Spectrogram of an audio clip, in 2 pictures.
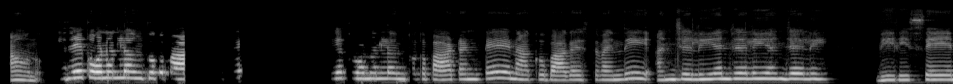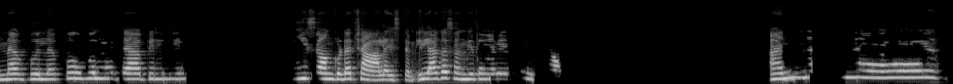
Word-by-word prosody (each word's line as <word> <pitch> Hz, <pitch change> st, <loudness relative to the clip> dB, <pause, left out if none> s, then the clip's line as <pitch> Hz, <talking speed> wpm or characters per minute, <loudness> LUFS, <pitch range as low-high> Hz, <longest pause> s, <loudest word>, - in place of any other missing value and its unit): అవును. 200 Hz, -3 st, -4 dB, 0.3 s
ఇదే 295 Hz, +4 st, +5 dB
కోణంలో 300 Hz, 0 st, +6 dB
ఇంకొక 285 Hz, 0 st, 0 dB
పాటంటే, 250 Hz, +3 st, -1 dB, 0.9 s
ఇదే 280 Hz, +1 st, -1 dB
కోణంలో 270 Hz, 0 st, 0 dB
ఇంకొక 250 Hz, 0 st, -6 dB
పాటంటే 235 Hz, +4 st, -1 dB, 0.3 s
నాకు 225 Hz, 0 st, -5 dB
బాగా 200 Hz, +1 st, -1 dB
ఇష్టమైంది, 215 Hz, +5 st, -4 dB, 0.3 s
అంజలి 230 Hz, +1 st, +1 dB
అంజలి 260 Hz, +1 st, +2 dB
అంజలి 255 Hz, -1 st, +1 dB, 0.6 s
విరిసే 210 Hz, +2 st, -3 dB, 0.2 s
నవ్వుల 240 Hz, 0 st, +1 dB, 0.2 s
పువ్వుల 275 Hz, 0 st, +1 dB, 0.2 s
జాబిల్లి. 255 Hz, 0 st, -1 dB, 1.2 s
ఈ -, -, +5 dB
సాంగ్ 260 Hz, -2 st, +5 dB
కూడా 255 Hz, +1 st, +4 dB
చాలా 215 Hz, -3 st, +4 dB
ఇష్టం. 210 Hz, -1 st, -8 dB
ఇలాగ 265 Hz, +3 st, +4 dB
సంగీతం 245 Hz, 0 st, +1 dB
అనేది 250 Hz, 0 st, -7 dB, 0.2 s
ఇష్టం. 225 Hz, -1 st, -7 dB, 2.2 s
అందాల 315 Hz, +1 st, -1 dB
255 Hz, 90 wpm, -20 LUFS, 235-275 Hz, 2.2 s, కోణంలో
